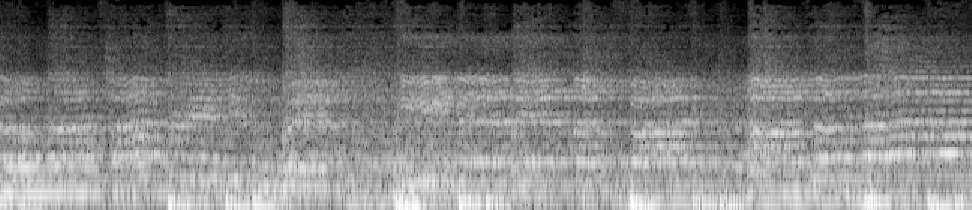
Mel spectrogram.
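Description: Live worship band: women singing a contemporary worship song, backed by acoustic guitar and drums, with a low drum beat under the voices.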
